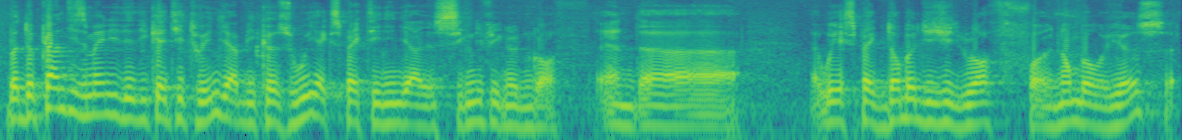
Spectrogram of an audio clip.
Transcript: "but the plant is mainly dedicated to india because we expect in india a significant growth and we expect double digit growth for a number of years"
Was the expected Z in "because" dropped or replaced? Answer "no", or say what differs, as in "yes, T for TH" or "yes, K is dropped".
no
